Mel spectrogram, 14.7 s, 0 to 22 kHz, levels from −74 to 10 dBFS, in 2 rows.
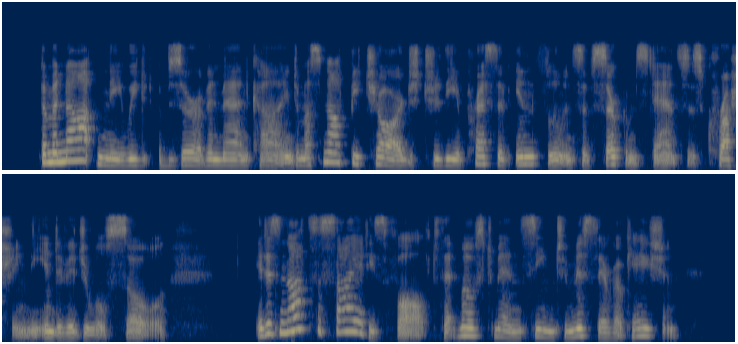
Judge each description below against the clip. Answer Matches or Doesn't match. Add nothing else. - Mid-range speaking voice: Matches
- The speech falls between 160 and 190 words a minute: Doesn't match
